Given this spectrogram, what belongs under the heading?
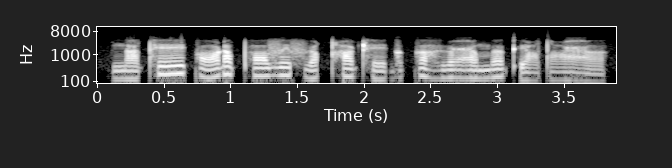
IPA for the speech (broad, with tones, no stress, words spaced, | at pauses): na˨tʰeː˦kɒː˨˦ɽɐ˧ pʰɒː˦ve˦fʉ˨˦ qʰɐ˧ʈʰe˨ ɡə˧kɐ˦˨ɦʉ˧ ʕə˧mœː˦ kʼeː˨tˤa˧ʕɐ˨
